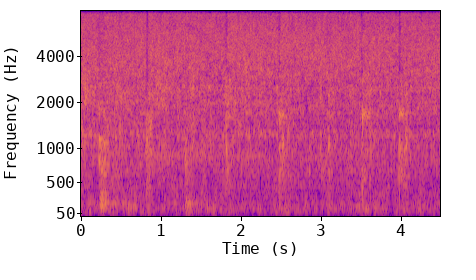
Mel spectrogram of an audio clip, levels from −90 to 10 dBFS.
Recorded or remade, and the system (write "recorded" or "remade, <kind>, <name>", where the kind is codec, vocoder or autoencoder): remade, vocoder, HiFi-GAN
